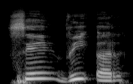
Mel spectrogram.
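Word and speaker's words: saviour: यहां पर जो हमारा ओ है वो हमारा साइलेंट है। इसका उच्चारण नहीं करना। यू आर इसे पढ़ेंगे अर। तो हमारी इतनी मीनिंग क्या बनी? सेवियर।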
